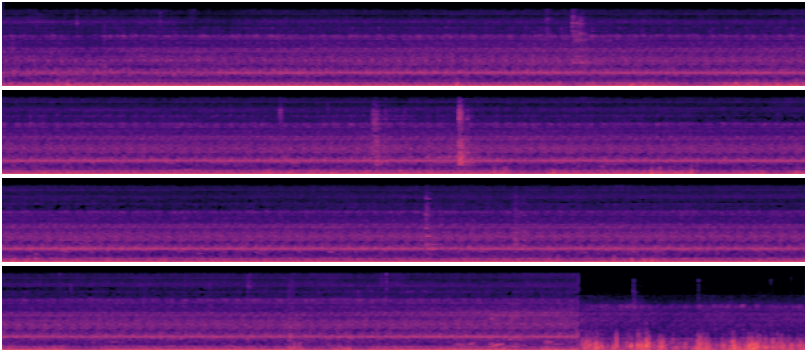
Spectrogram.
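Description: Heavy military cargo truck's diesel engine running steadily at idle, with a steady whining tone over the low hum and a brief metallic click about twelve seconds in.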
